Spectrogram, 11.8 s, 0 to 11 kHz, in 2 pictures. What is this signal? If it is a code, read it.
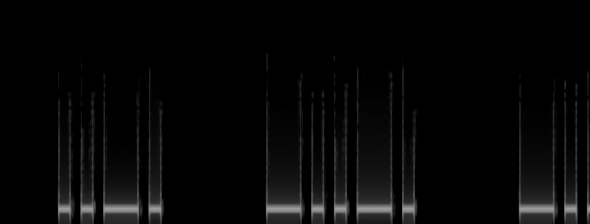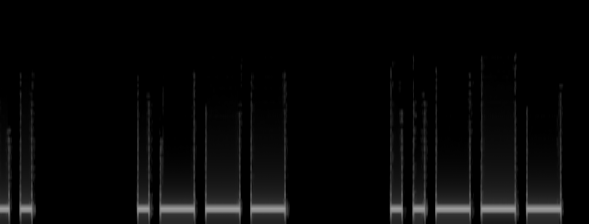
Morse code, heard as a keyed tone, about 10 wpm, spaced as for 6 wpm, 800 Hz. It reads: F/BJ2
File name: LEZIONI / 10 SIGNS / 10A SLASH ws 10wpm 4121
